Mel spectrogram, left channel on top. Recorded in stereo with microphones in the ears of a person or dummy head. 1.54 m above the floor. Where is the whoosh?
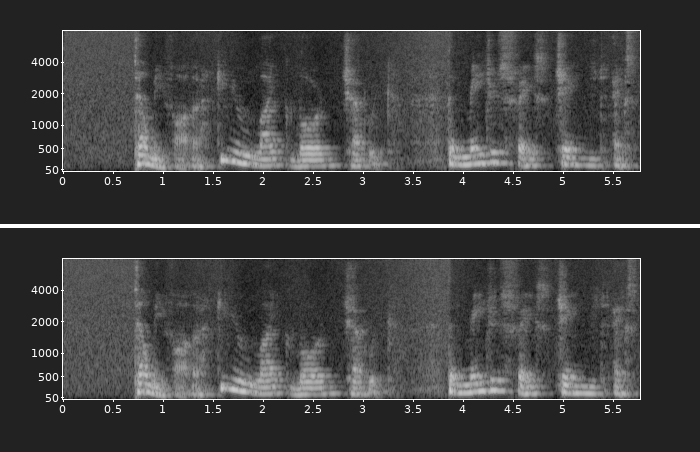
No whoosh in this recording.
